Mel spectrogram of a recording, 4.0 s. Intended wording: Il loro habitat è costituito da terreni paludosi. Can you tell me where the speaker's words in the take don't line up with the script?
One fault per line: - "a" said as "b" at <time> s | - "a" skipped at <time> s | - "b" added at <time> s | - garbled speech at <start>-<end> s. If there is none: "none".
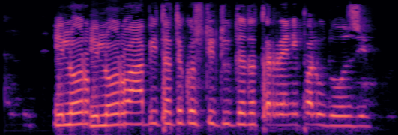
- "il loro" added at 0.9 s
